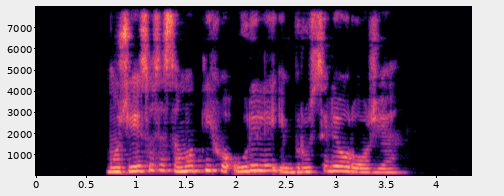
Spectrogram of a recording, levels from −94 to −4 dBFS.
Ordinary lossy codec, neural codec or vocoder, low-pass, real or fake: none; none; none; real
